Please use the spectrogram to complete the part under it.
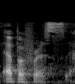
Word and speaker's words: Epaphras: He's important, and I tried to pronounce his name correctly. So I asked the internet how to pronounce his name correctly since he's important. And it wasn't the way I wanted to pronounce it, but it was unanimous. So I'm working on it. It's Epaphras. Epaphras was a Colossian himself.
